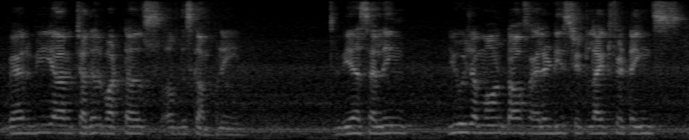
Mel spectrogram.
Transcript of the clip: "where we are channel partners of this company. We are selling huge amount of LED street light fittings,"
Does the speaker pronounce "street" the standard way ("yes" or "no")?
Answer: no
